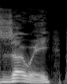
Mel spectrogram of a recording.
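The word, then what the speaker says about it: Zooey: And earlier on the programme, you will have heard the startling, headline-grabbing news that an actress called Zoe, pronounced Zoe, but with two O's, Deschanel, who you may have heard of, she's, I believe the word is kooky, has had her second baby.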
